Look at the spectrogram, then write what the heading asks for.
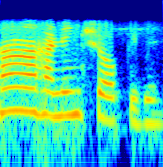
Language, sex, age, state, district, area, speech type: Kannada, female, 18-30, Karnataka, Gadag, rural, conversation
